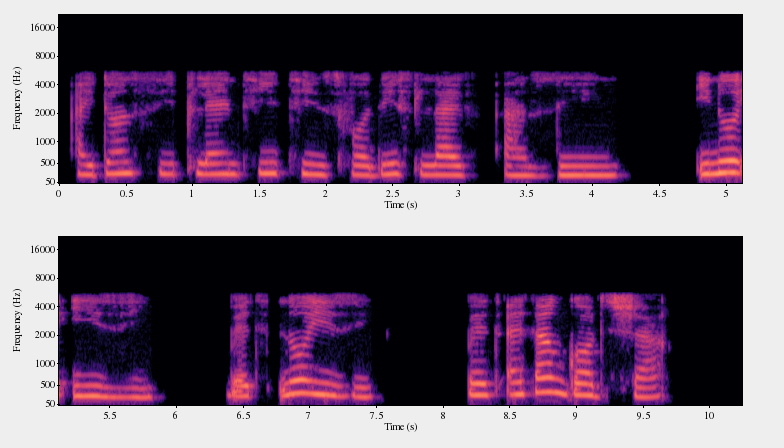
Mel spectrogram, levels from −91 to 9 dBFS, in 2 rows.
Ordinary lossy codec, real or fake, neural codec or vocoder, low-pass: none; real; none; 5.4 kHz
